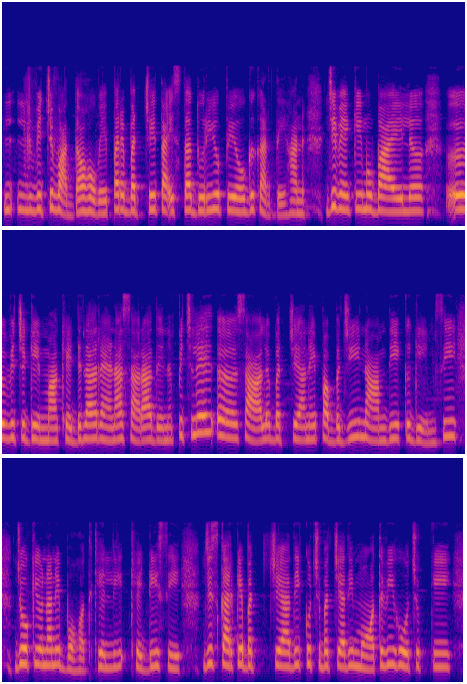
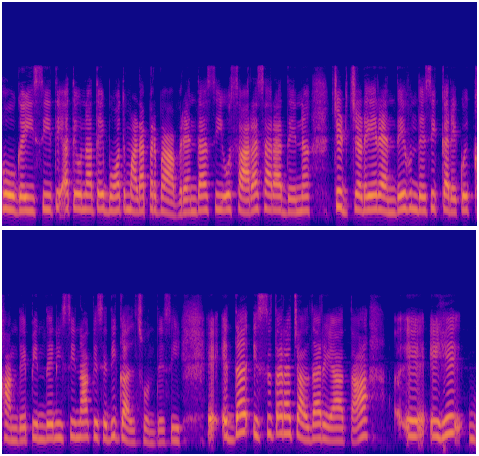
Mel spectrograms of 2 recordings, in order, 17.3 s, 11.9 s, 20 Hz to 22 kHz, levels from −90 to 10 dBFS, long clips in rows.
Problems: none marked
